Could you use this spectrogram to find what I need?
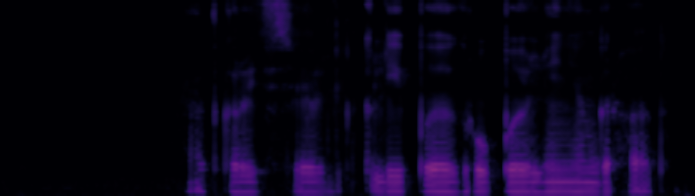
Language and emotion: Russian, sad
